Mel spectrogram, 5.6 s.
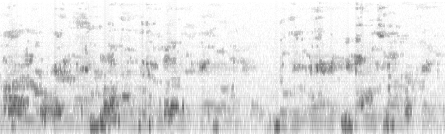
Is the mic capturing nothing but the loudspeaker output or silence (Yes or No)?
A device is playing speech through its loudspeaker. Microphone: Yes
